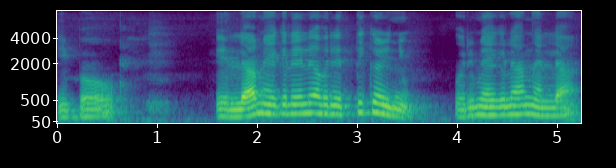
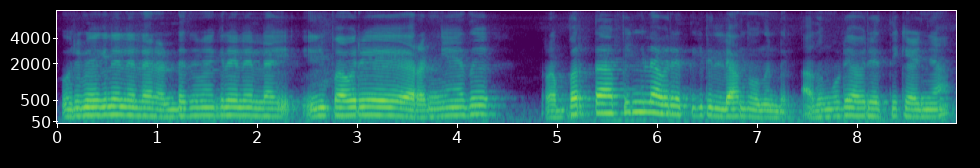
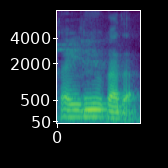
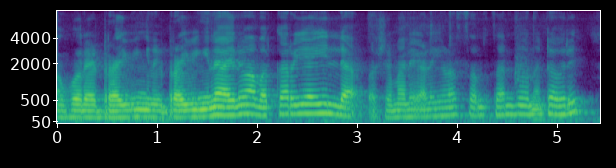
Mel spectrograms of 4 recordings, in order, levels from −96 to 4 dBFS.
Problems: none marked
